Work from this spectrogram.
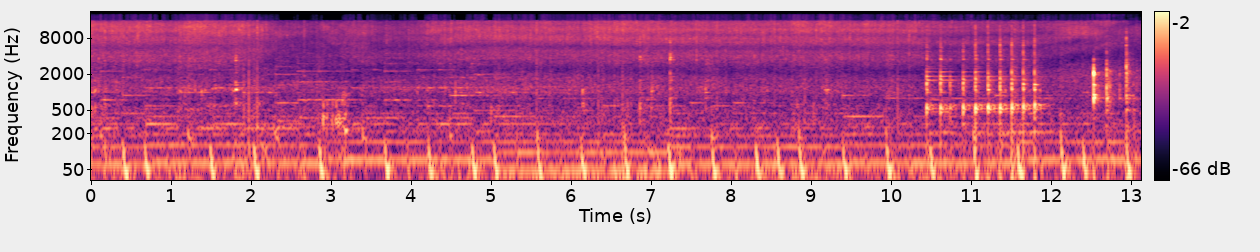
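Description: Mushrooms and chicken sizzle steadily in a pan for a creamy mushroom chicken dish, with a run of quick utensil clicks and scrapes near the end as the pan is stirred.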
